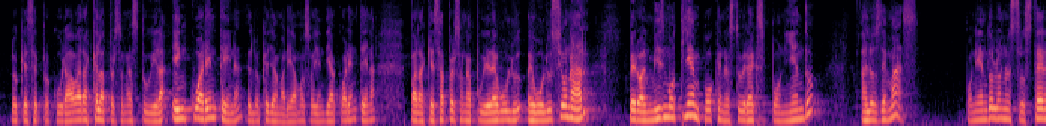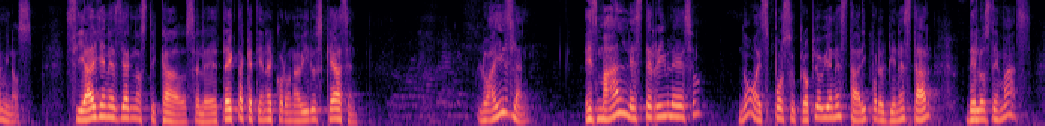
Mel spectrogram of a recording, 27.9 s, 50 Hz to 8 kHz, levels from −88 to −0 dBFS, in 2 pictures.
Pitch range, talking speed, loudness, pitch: 145-180 Hz, 160 wpm, -25 LUFS, 155 Hz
